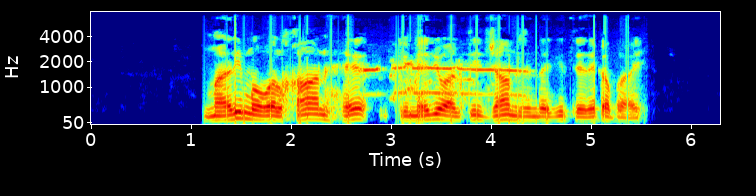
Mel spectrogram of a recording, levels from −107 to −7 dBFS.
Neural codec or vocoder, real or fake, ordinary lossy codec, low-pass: none; real; AAC, 48 kbps; 7.2 kHz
